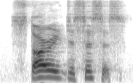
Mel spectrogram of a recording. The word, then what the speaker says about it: stare decisis: Common law originated in England in the 12th century and is based on the concept of state decisis, pronounced state decisis, stare decisis.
